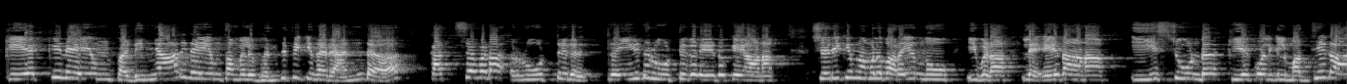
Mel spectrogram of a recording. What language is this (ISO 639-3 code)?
mal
